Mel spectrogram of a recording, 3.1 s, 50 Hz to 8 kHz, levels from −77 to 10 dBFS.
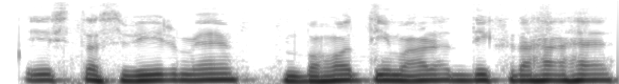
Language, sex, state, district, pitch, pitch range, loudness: Hindi, male, Bihar, Patna, 145 Hz, 140-150 Hz, -11 LUFS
